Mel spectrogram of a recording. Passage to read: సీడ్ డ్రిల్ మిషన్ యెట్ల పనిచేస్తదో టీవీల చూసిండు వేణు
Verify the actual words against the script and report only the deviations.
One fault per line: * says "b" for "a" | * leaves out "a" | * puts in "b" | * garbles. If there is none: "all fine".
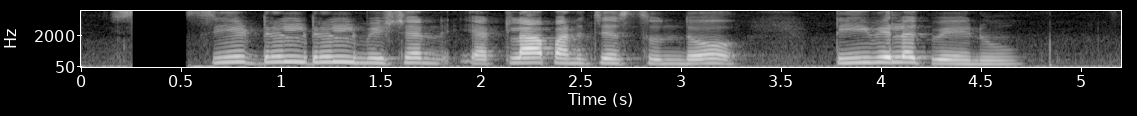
* puts in "డ్రిల్"
* leaves out "చూసిండు"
